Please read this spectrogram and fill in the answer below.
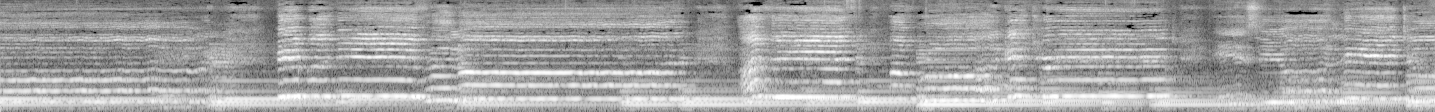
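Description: A woman singing a gospel solo over an instrumental accompaniment. She holds long notes, with one rising slide about halfway through.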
